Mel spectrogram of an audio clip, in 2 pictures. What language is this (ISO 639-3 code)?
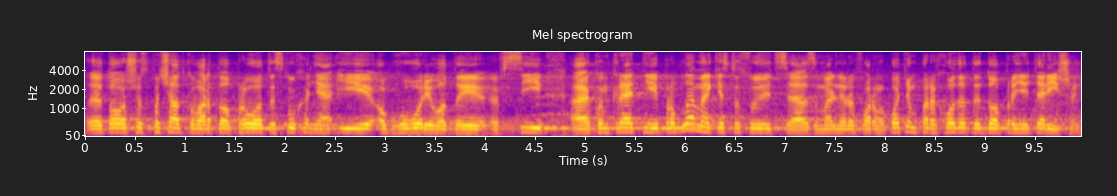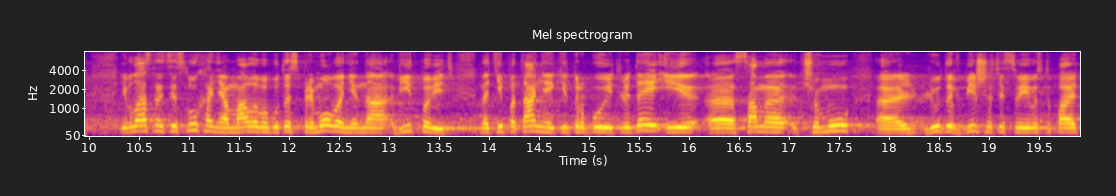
ukr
